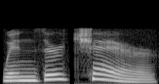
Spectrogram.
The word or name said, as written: Windsor chair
